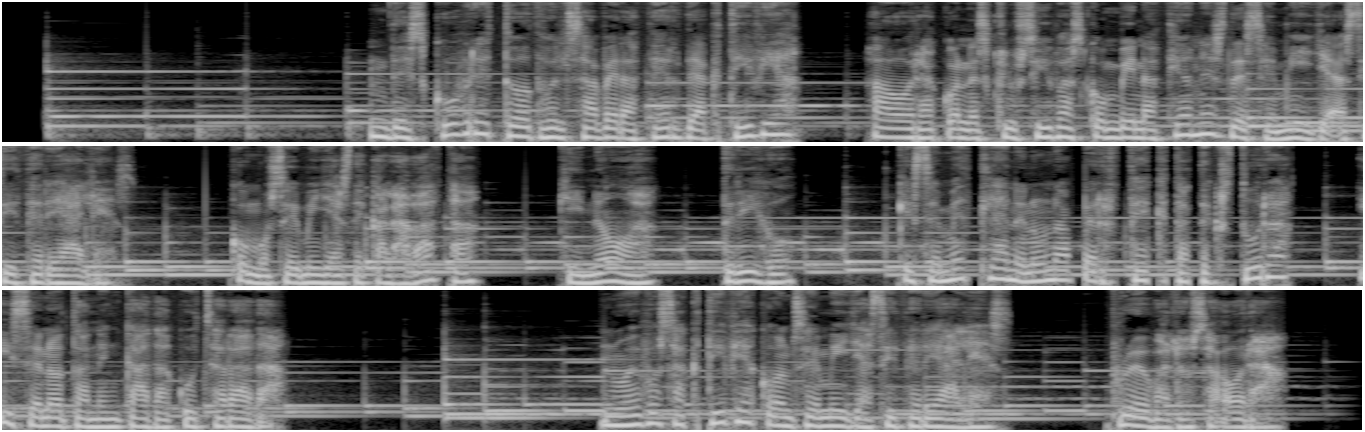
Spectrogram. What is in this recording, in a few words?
female, Spanish Castilian TV commercial; activia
